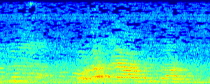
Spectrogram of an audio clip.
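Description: A child's high voice calling out for about a second, starting roughly a second in.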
